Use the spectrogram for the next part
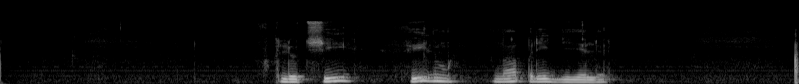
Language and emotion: Russian, neutral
